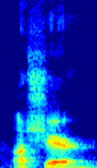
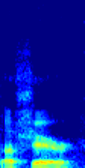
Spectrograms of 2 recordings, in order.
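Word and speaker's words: אשר: Asher is how this is pronounced. Asher, which means which or that.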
